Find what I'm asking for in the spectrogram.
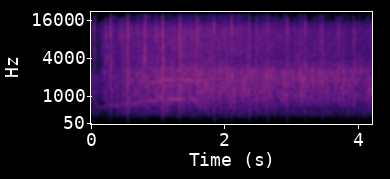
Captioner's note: audience applauding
